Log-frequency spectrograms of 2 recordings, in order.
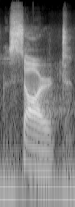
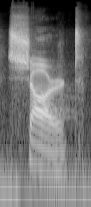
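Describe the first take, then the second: First: "शॉर्ट" said as sort, with an s; "शॉर्ट" beginning with a plain s. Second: "शॉर्ट" said as short, with a clear sh; "शॉर्ट" beginning with sh. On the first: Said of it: "एस O R T". ("शॉर्ट" को स से, यानी sort) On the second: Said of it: "शॉर्टेज means कमी". ("शॉर्ट" को श से, यानी short) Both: Shown as a demonstration.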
